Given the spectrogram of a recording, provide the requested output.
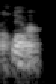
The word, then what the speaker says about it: clerk: a year as a clerk although I've UND I I understand that here it's pronounced Clark following the the British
